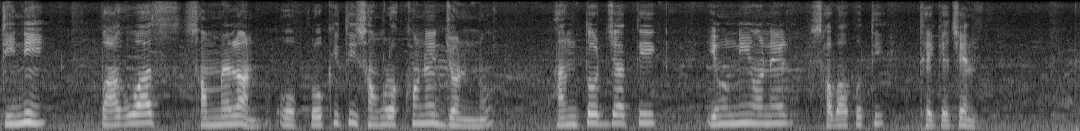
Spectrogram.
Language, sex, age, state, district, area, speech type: Bengali, male, 45-60, West Bengal, Birbhum, urban, read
